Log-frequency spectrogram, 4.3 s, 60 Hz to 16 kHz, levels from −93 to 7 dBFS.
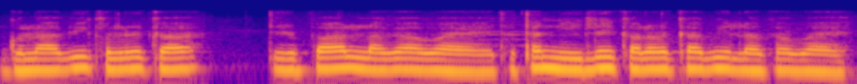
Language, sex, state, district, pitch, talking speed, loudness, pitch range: Hindi, male, Chhattisgarh, Raigarh, 165 Hz, 210 wpm, -14 LUFS, 155-175 Hz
